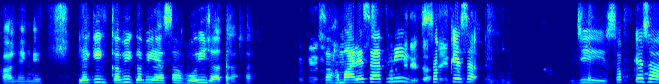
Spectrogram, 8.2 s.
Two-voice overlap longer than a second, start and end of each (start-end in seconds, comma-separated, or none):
4.0-6.3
